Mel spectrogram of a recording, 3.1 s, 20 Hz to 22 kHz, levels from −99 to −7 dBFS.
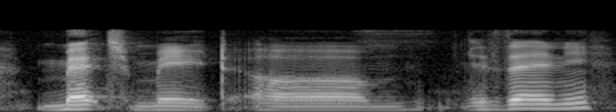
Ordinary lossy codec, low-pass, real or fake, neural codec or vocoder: none; 7.2 kHz; real; none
